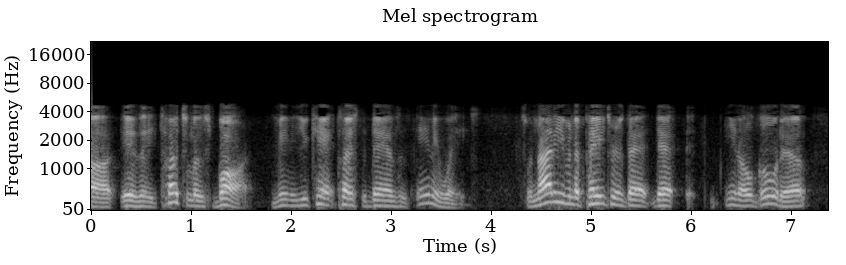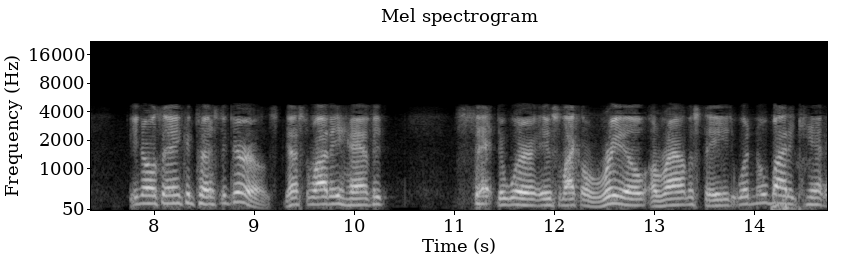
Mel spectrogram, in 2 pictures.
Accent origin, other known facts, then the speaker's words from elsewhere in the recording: Tampa, Florida, United States; This is right here in Tampa, right here in my hometown.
